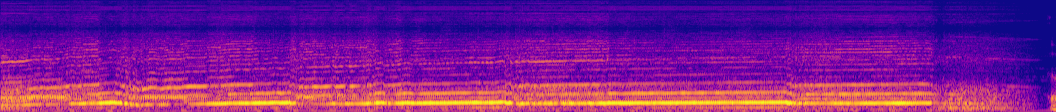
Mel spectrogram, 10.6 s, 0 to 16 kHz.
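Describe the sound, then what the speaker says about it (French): A Ferrari V12 engine roars loudly at sustained high revs, its tone rising and shifting through gear changes for about ten seconds before dropping off at the end, with no voices. "je vais vous laisser en compagnie de cette magnifique symphonie que produit ce V12"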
